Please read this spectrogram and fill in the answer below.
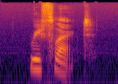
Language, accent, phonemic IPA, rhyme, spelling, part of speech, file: English, US, /ɹɪˈflɛkt/, -ɛkt, reflect, verb, En-us-reflect.ogg
- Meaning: 1. To bend back (light, etc.) from a surface 2. To be bent back (light, etc.) from a surface 3. To mirror, or show the image of something 4. To be mirrored 5. To agree with; to closely follow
